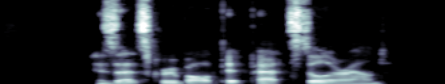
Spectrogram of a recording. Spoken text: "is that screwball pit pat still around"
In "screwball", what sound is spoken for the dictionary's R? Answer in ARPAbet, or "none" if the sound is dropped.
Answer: R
